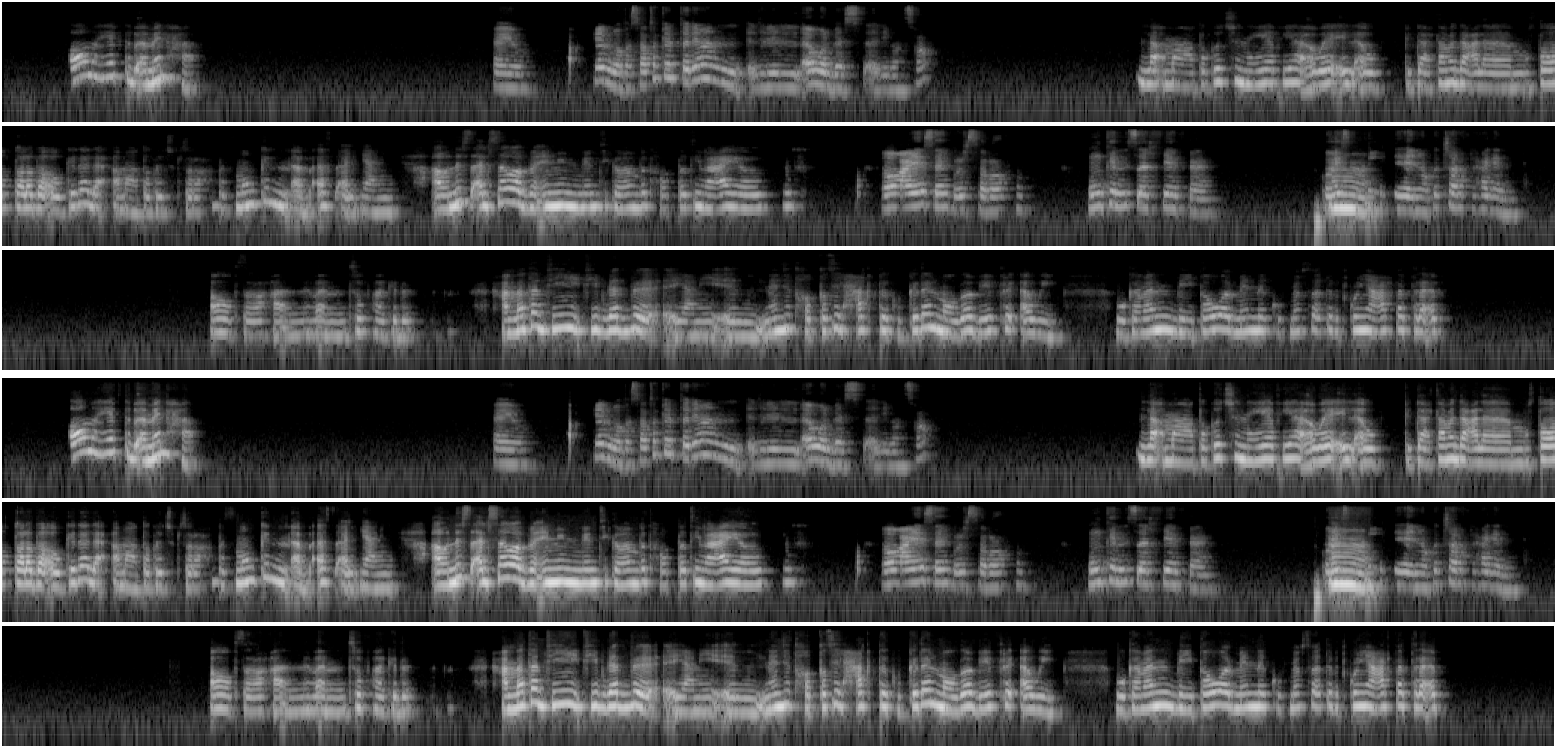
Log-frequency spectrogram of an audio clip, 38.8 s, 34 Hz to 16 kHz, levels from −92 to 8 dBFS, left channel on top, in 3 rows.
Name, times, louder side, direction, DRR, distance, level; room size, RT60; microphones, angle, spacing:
voice 1, 0.6-1.6 9.5-19.3 24.0-24.4 27.6-29.3 30.0-34.7 35.2-37.8, right 4 dB, 75° right, 0.6 m, -24 dB
voice 2, 4.1-4.4 4.9-7.7 19.4-19.6 20.3-21.5 22.0-23.0 23.9-24.1 24.5-25.6, left 1 dB, 5° left, 1.0 m, -33 dB
8.4 x 5.2 x 3.0 m
head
